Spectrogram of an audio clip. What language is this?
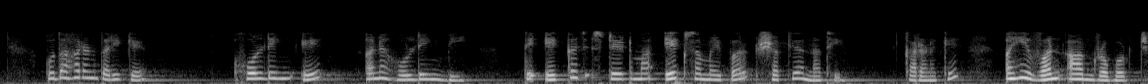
Gujarati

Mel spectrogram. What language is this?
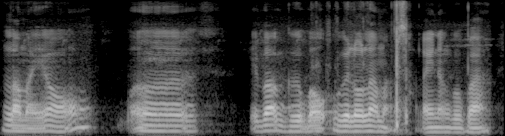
Bodo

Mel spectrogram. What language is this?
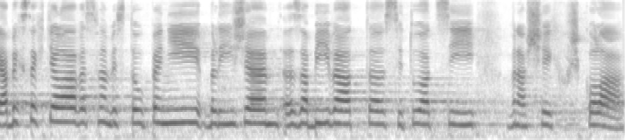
Czech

